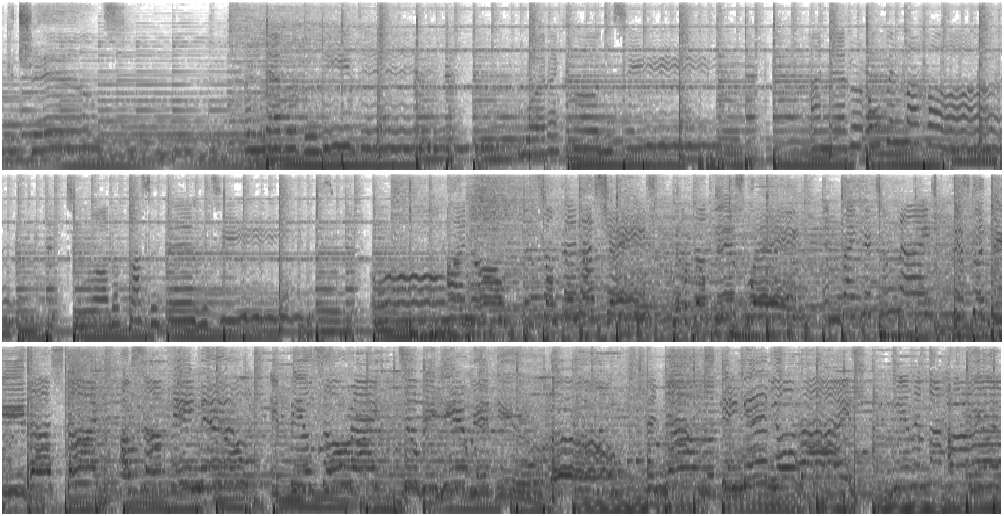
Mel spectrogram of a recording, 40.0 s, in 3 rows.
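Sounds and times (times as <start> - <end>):
vocals: 0.0 - 39.9.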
